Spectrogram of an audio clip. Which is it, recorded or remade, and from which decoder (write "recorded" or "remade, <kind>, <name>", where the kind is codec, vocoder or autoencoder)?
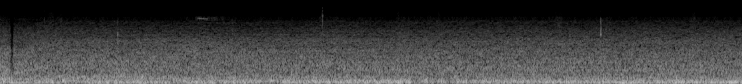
recorded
